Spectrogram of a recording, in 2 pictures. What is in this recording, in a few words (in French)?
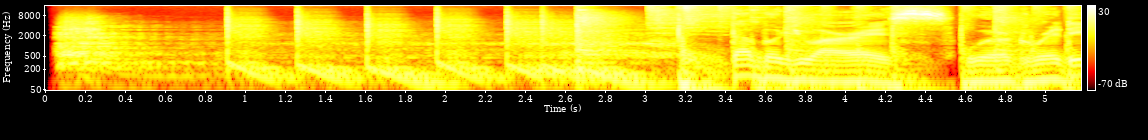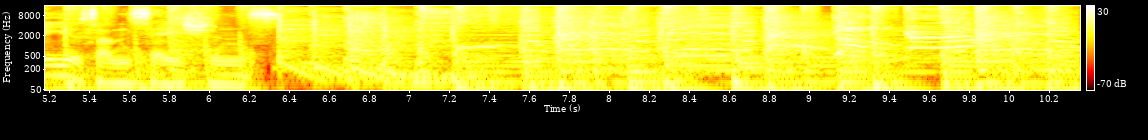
Radio Liner; Sensations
